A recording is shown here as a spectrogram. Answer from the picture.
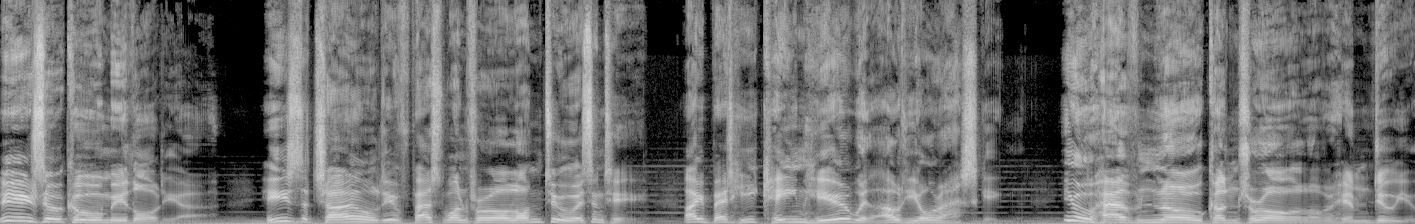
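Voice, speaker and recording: A man uses a put-on character voice at a very slow pace with hardly any pauses. Faint music plays in the background. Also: fairly high pitch for a man. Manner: menacing.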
